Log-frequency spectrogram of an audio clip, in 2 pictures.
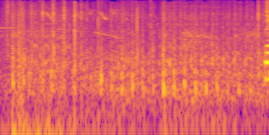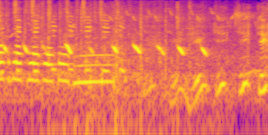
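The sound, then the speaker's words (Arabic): A bulbul flies away with a rapid, dense flutter of wing flaps for a couple of seconds, then a bright run of chirping, warbling bird calls takes over, loud. “في تلك الأثناء تجرأ بلبل ودخل عش العصفور وأخذ طعامه، ثم طار بعيدا بعيدا بعيدا جدا جدا عن الأنظار.”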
